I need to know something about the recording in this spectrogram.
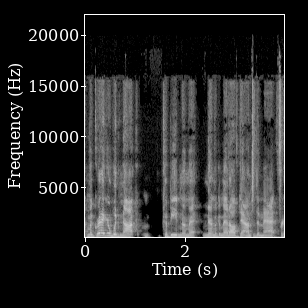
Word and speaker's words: Nurmagomedov: First of all, I'm very impressed with the repeated correct pronunciation of Nurmagomedov. Khabib Nurmagomedov. Khabib Nurmagomedov.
